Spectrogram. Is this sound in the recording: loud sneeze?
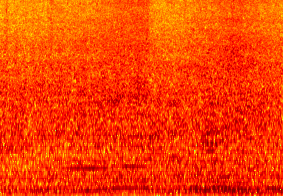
no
